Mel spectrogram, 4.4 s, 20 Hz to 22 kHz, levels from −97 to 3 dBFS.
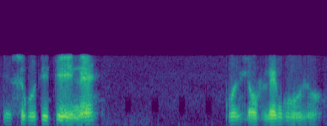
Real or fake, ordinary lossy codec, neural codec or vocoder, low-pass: fake; none; vocoder, 22.05 kHz, 80 mel bands, Vocos; 3.6 kHz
